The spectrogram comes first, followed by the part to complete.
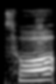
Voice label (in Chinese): "cuo2", 汉字语音; chinese-voice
